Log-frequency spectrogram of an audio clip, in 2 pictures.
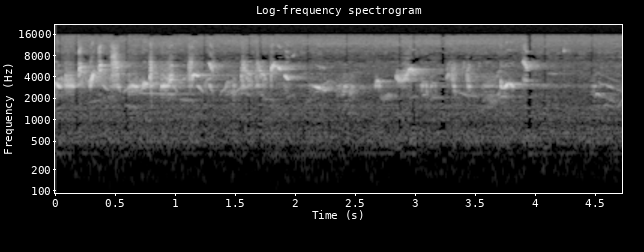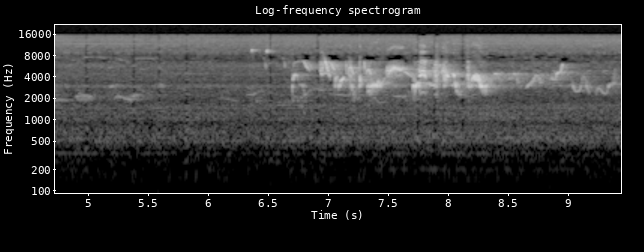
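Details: Chirping of the vernal hanging parrot, an Indian parrot species: fast, thin, twittering notes in dense high bursts at the start and end, a sparser stretch of single chirps between.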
